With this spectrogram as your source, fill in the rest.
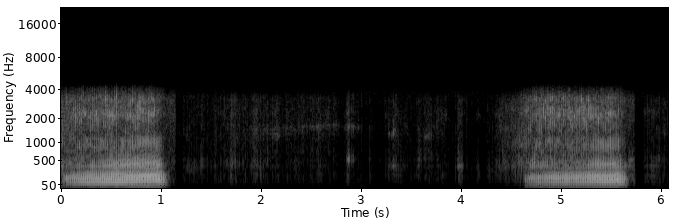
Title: snoring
